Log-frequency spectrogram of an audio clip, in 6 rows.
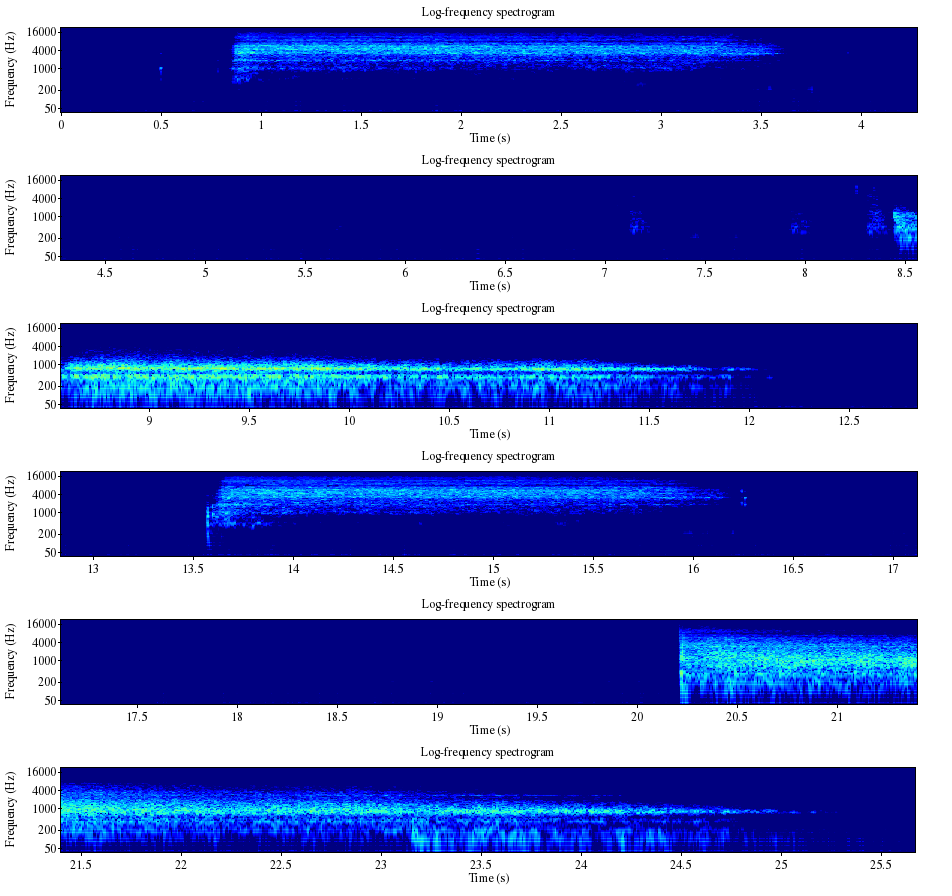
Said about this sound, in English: If anybody wants a good one, I'll do one for you right now. Ready? 5 seconds inhale through the nose, 5 seconds hold, 5 seconds release. Ready?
